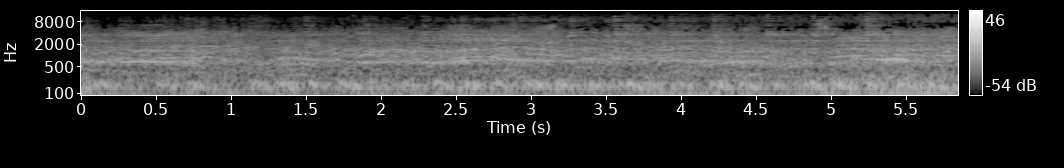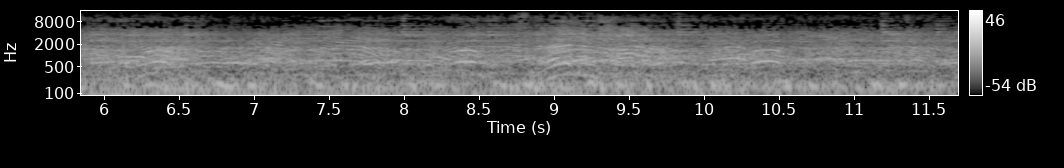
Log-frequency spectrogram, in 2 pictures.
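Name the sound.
crowd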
